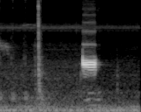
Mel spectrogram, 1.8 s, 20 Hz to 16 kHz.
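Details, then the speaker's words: John Deere 318D skid steer, about 50°F morning, battery dead and not holding a charge: key on gives only short, thin high beeps, unlike the normal buzzer, with no crank. Battery too low to crank. "The battery's too low that we can't even get a crank. and that's not how the buzzer normally sounds."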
